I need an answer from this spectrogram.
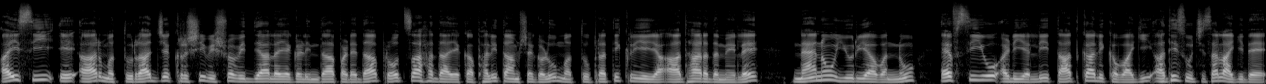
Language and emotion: Kannada, neutral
